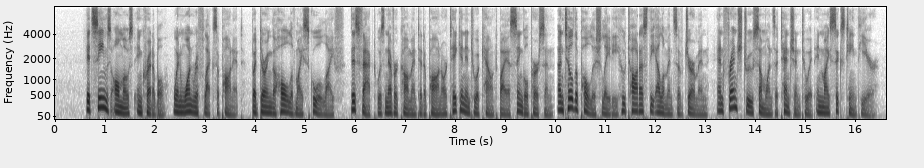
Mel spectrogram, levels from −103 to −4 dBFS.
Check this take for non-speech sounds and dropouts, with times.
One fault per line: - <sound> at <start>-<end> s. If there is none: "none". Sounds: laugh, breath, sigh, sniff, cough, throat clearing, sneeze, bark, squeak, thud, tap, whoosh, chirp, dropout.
none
